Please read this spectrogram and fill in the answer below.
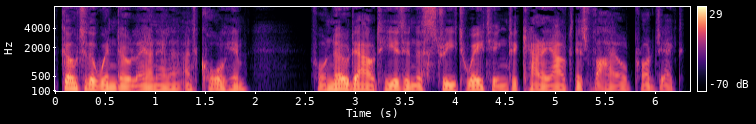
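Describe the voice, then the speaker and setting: A man's voice: on the low side, steady tone, normal speed, dry recording, clean studio sound, natural voice. A man reading the part of a proud, vengeful noblewoman in a storybook, impassioned and declamatory. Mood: indignant.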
